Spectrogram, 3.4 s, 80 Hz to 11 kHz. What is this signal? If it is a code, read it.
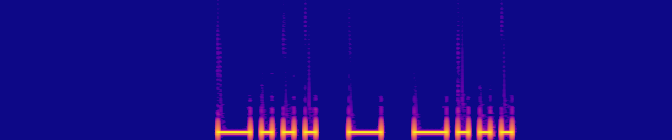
Morse code, heard as a keyed tone, about 22 wpm, 700 Hz. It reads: BTB
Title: All Cut Numbers - 3-Digit 22wpm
